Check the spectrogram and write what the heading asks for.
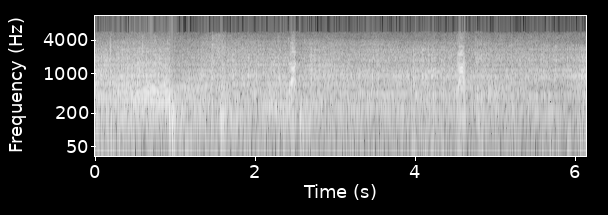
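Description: A sustained droning chord of several steady tones, slowly thinning out, broken by a few sharp thumps and knocks about one, one and a half, two and a half and four and a half seconds in.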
